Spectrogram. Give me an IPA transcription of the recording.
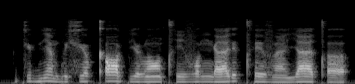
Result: kʲ ʌ bʲ æ̃ b ɪ xʲ ɔ kʼ ɑ pʲ ə˞ l ɔ̃ tʰ i v ʌ ŋ æ ɾʲ ʌ tʰ ɪ v æ̃ j æ tʼ ʌ

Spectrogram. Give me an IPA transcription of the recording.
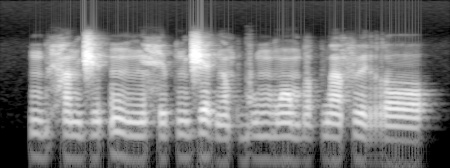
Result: m b ɪ h ã n d͡ʒ ɪ ʔ ũ ŋ ẽ h e p n d͡ʒ ɛ ɡ ã p ɡ u m b ɔ̃ b a p w ã f ø r ɔ

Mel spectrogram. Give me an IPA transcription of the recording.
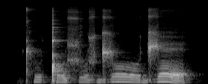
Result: ʈʰ ɯ ǃ o ɕ u z d͡ʒ oː d͡ʒ ɛ

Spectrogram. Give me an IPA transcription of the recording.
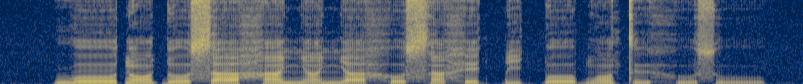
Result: w oː˦ ɗ ɔ̃˧ ɗ o˧ s aː˧ h ã˦˨ ɲ ã˨ ɲ aː˨ h o˧ s ã˧ h e˦ k͡p i˦ k͡p oː˦ b ɔ̃˦ t ɨ˨ h u˨ s u˨

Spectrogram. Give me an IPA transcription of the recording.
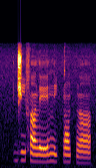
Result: d͡ʒ i˦ f ã˧ l eː˨˦ n i˨ k͡p ɔ̃˧ kʷ ã˨

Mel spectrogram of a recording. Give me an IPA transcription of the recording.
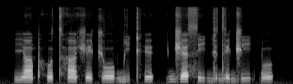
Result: j ã˨ pʰ ʊ˨ tʰ ã˨ ʃ e˨ t͡ʃ oː˨˦ ɡ͡b i˦ kʰ ɪ˦ | d͡ʒ ɛ˦ s i˨ ɡ ɪ˨ d e˨ d͡ʒ iː˨ k͡p ʊ˨

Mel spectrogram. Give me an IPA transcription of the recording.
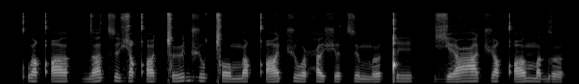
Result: kʷʼ ɨ qʼ ɐ | d ɐ t͡s ʉ ʑ ɨ qʼ ʉ ǀ ʉ d͡ʒ u ǀ o m ɵ qʼ ɐ t͡ʃ u ħ ɨ ʃ ɨ t͡s ʉ m ɵ ǃ i | ʑ e ʕ a t͡ʃ ʉ qʼ o m ɐ ɡ ɵ

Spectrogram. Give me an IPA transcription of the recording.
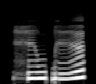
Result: h ɨ˧ w ɓ ɨ˨˦ ə̯

